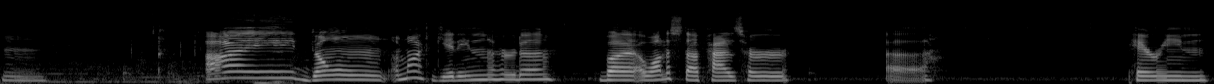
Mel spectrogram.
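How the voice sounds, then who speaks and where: Creaky-voiced woman game streamer. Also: mid-range voice, drawn-out words, long pauses, a bit bright. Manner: slangy, offhand, trailing off. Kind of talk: casual live stream chat while gaming. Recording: clear background noise, clicking, game audio.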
